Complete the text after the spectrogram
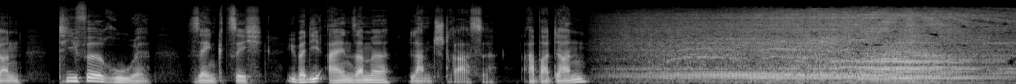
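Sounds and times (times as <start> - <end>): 
speech: 0.0 - 6.4
moped engine passing: 5.9 - 10.1.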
